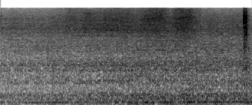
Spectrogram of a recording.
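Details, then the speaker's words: Regular-cab stock-height truck at idle with AC running: steady blower rush, compressor kicks on with no howling or whine; AC blows cold, heater warm, normal operation. "ac blows nice and cold the heater blows warm also you can hear there's no howling issues here the ac kick on"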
